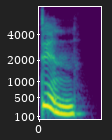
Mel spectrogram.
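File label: "din", British English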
